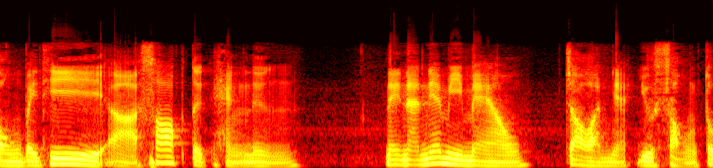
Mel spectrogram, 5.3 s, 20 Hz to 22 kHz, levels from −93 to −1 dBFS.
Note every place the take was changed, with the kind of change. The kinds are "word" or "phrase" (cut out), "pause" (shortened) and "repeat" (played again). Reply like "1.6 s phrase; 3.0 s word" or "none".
none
